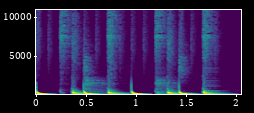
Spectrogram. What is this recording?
house loop 1
house loop houseloop
loop, houseloop, house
